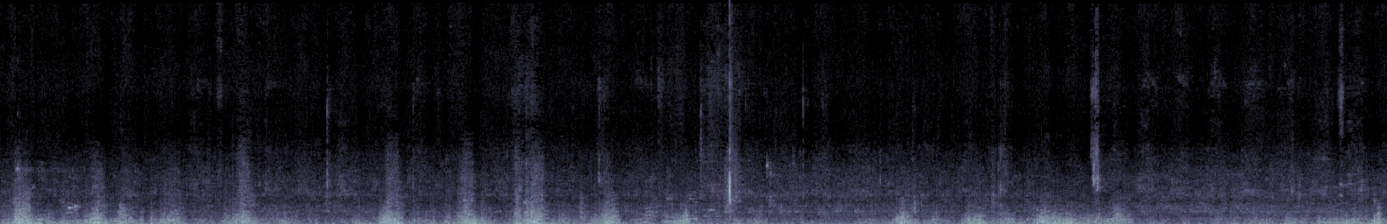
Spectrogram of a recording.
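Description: Wind buffets the microphone loudly as a bicycle speeds along.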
